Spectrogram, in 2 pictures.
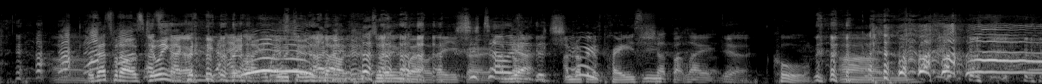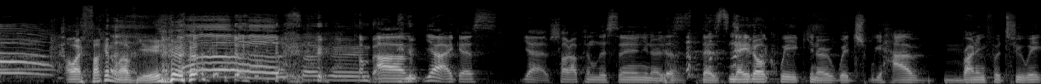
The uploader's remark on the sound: The Gays Are Revolting Live in Melbourne, again! In front of a sold-out crowd in Brunswick.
